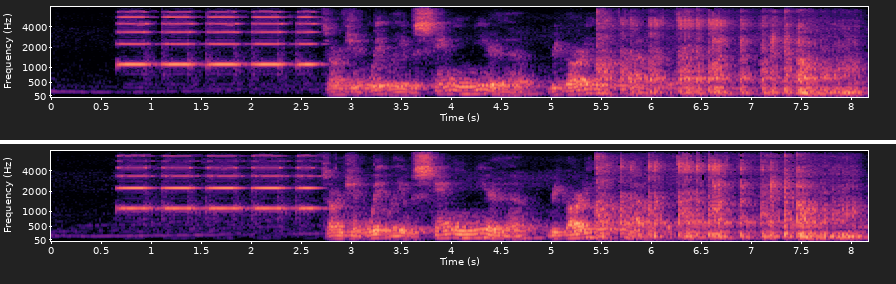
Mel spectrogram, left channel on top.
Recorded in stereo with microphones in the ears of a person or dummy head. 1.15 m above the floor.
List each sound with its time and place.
0.7 s an alarm clock: 5° left (ahead or behind), 1.2 m
2.7 s a man speaking: 60° right (ahead or behind), 1.1 m
5.4 s a zipper: 90° right, 0.8 m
